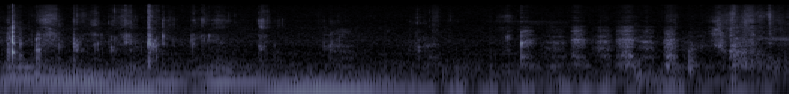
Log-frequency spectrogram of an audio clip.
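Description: Golden retriever biting and chewing a piece of cucumber taken from a hand, with wet crunches at irregular intervals. A low rumble sits under the first half.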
